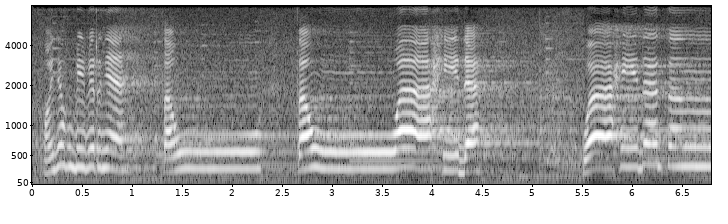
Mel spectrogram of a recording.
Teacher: tanwin bertemu dengan waw karena makhrajnya waw itu di bibir monyong.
